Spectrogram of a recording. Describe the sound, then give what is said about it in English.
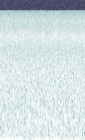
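A river cascading down through a dell at a salmon leap rushes loudly and continuously, a dense, steady roar of churning water with no breaks and no voices. “but that river's making a bit of a racket.”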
